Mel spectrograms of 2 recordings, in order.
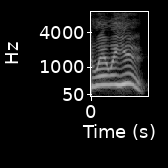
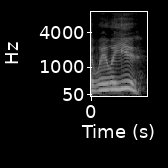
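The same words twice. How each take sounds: First: Higher, pointed repeat of the question; the Lord pressing the question. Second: The Lord's gentle question. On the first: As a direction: throw the question back with emphasis. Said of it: "And he said". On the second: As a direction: ask it quietly, as God answering. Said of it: "I felt the Lord say". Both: Retold or imitated.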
